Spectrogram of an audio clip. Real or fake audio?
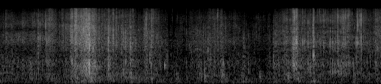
real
